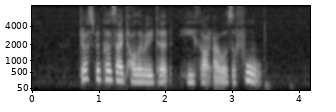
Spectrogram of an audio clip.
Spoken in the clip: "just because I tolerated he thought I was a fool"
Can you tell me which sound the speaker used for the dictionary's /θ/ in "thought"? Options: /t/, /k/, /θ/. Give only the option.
/θ/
